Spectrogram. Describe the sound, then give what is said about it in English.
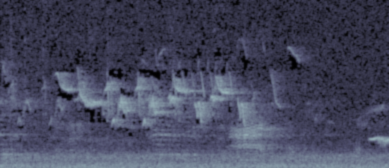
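A blackbird singing in a glade on Sugar Loaf mountain, fluting, warbling phrases rising and falling over a steady low background noise, fairly faint and with no voices. “Backdrop of a blackbird just providing a kind of, yeah, I'm here doing my thing. Yeah, I'm only the most beautiful bird song in Britain”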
